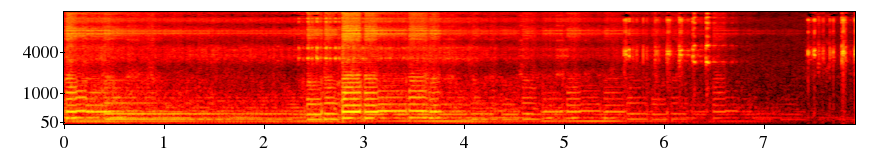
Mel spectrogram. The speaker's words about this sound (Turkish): Ah maşallah çok güzel ötüyor.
